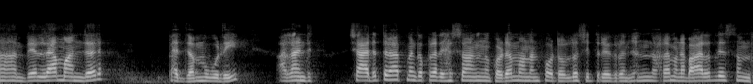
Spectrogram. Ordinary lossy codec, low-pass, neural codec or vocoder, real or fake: none; 7.2 kHz; codec, 16 kHz in and 24 kHz out, 0.6 kbps, FocalCodec, streaming, 4096 codes; fake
